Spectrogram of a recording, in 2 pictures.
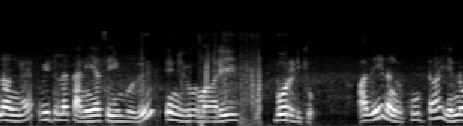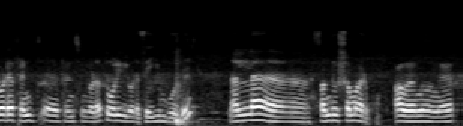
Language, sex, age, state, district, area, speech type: Tamil, female, 60+, Tamil Nadu, Thanjavur, urban, spontaneous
